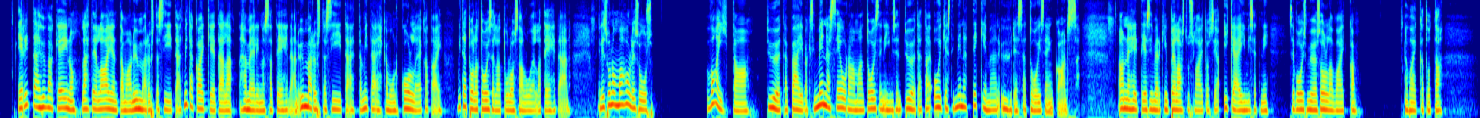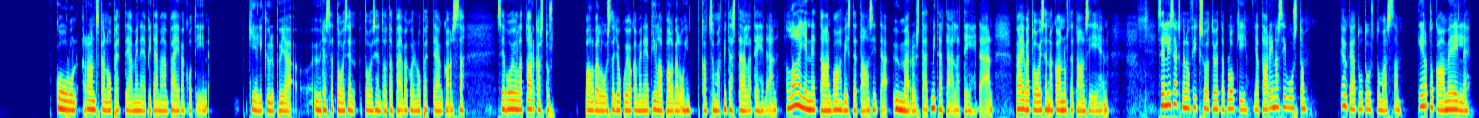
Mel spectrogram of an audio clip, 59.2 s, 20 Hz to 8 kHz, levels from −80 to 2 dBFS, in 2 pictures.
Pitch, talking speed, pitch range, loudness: 165 Hz, 110 wpm, 155-180 Hz, -20 LUFS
